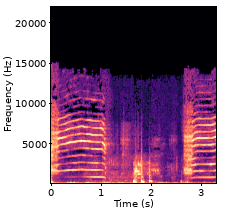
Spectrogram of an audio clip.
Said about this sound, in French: C'est un koala qui crie pour attirer les femelles. Ouais, c'est le cri qui fait rameuter toutes les femelles du quartier.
